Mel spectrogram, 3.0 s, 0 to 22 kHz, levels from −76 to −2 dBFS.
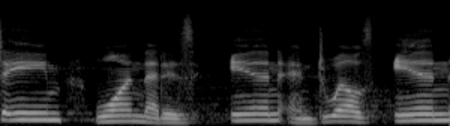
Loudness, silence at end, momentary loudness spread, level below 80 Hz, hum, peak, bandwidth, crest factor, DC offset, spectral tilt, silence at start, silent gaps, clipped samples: -36 LUFS; 0 s; 6 LU; -80 dBFS; none; -18 dBFS; 15.5 kHz; 18 dB; under 0.1%; -5 dB/octave; 0 s; none; under 0.1%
